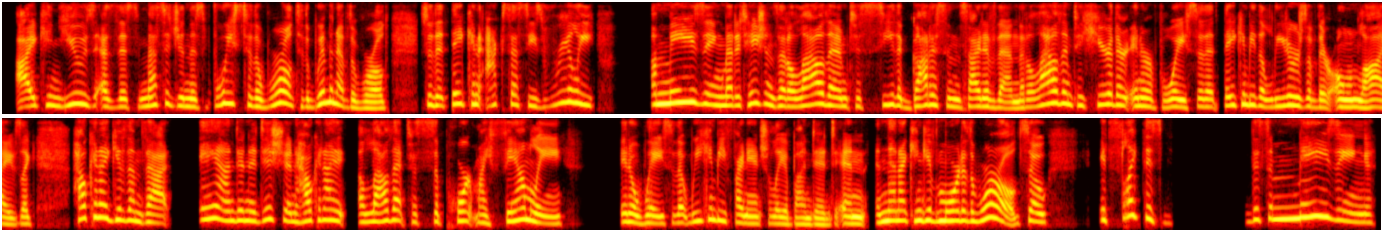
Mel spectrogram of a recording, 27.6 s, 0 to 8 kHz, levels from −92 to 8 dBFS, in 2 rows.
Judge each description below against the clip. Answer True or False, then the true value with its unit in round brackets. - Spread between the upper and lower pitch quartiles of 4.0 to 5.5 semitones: True (5.0 semitones)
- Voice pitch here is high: True (240 Hz)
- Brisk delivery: True (220 wpm)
